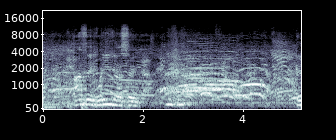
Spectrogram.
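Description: An electric guitar plays.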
